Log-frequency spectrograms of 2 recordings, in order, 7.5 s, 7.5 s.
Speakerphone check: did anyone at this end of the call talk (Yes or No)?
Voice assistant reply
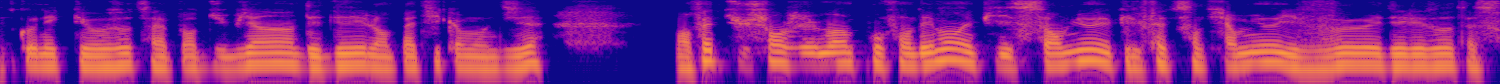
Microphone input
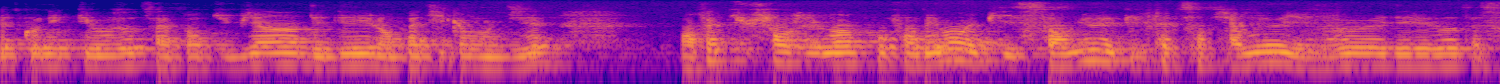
No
